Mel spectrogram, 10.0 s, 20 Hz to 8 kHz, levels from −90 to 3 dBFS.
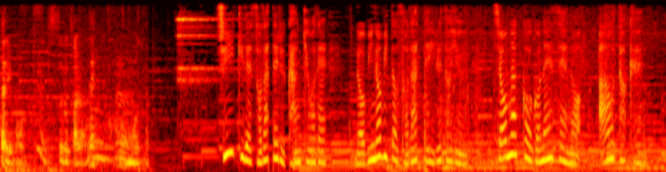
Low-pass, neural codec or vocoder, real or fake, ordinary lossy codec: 7.2 kHz; none; real; none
